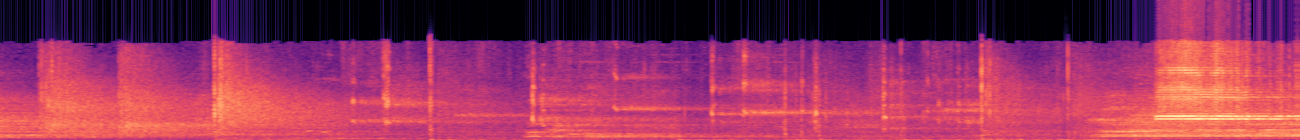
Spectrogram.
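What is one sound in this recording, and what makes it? A volleyball is struck hard with sharp thuds.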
